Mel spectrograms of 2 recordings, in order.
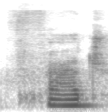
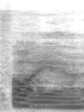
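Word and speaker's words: Fage: But everyone calls it, is it Fadge or Varge? But it's called Faya, I think is the proper pronunciation.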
